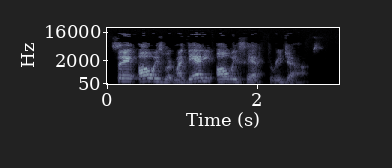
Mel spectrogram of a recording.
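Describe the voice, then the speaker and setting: A woman speaks at a medium pitch and a moderate pace. Her tone is animated and her intonation lively. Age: 60s. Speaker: college professor and educational consultant.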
